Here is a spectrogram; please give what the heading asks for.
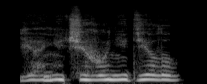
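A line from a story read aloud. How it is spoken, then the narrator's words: Half whisper, half hiss. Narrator (Russian): полупрошептал, полупрошипел Гоша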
